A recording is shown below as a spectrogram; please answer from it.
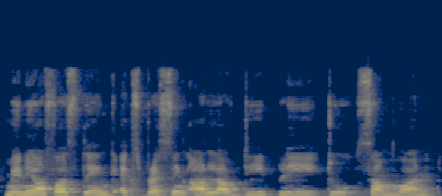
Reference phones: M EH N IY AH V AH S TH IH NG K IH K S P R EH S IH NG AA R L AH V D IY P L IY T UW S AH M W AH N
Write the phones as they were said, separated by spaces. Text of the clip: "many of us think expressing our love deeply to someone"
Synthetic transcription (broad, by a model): M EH N IY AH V AH S T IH NG K IH K S P R EH S IH NG AA R L AH V D IY P L IY T UW S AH M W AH N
